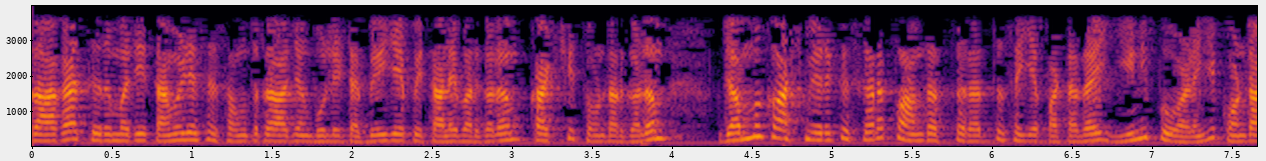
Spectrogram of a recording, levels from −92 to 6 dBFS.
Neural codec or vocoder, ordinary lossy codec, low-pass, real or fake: none; none; 3.6 kHz; real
